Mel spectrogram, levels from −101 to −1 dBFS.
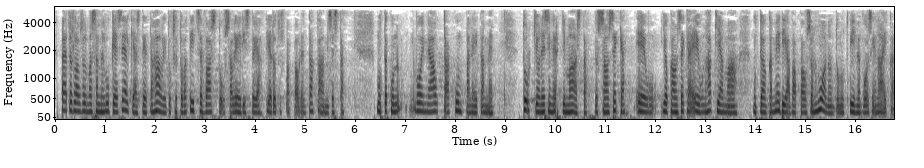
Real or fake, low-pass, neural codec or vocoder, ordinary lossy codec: fake; 5.4 kHz; vocoder, 44.1 kHz, 80 mel bands, Vocos; MP3, 48 kbps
